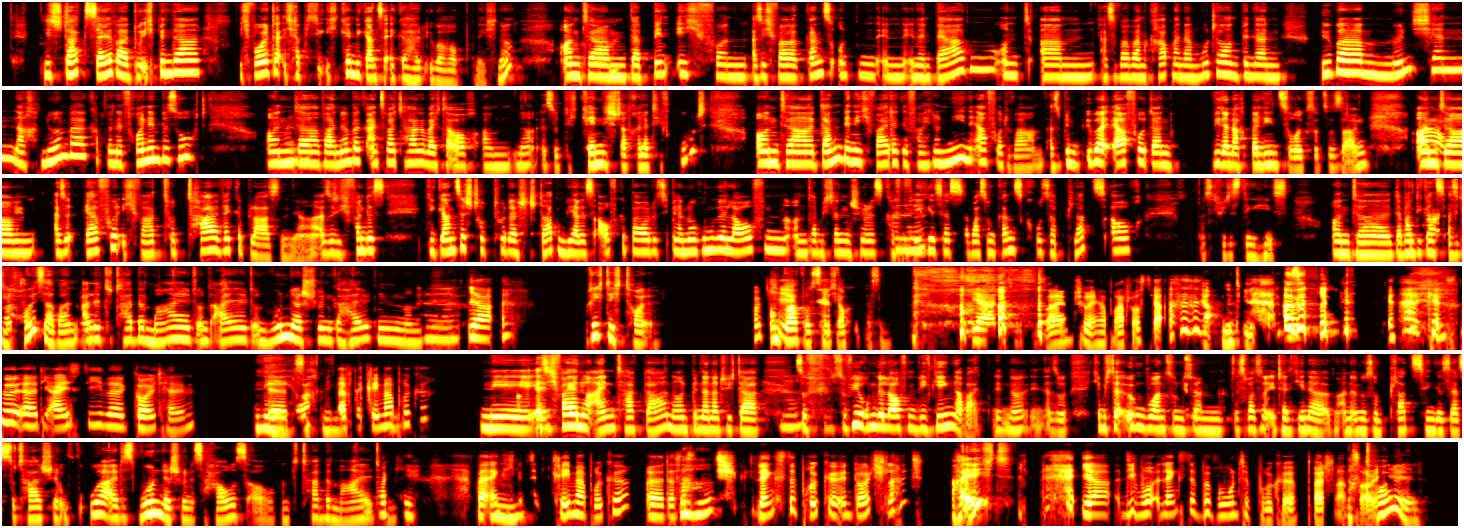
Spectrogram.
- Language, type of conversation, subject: German, unstructured, Was war bisher dein schönstes Urlaubserlebnis?
- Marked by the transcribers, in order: distorted speech; unintelligible speech; chuckle; laugh; unintelligible speech; giggle; laughing while speaking: "Also"; laugh; unintelligible speech; unintelligible speech; laughing while speaking: "Deutschland tatsächlich"; surprised: "Ach, echt?"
